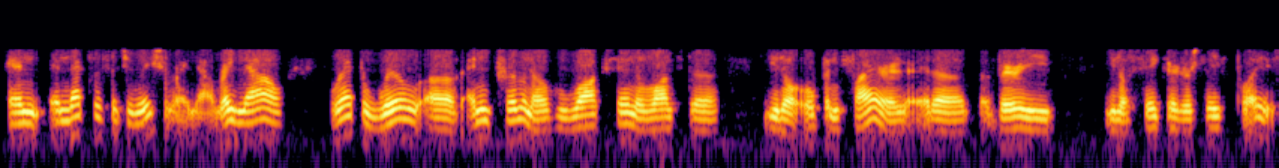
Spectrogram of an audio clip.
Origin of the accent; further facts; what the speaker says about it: India; born there; I was born in India, and I go back to India every, 2 years.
